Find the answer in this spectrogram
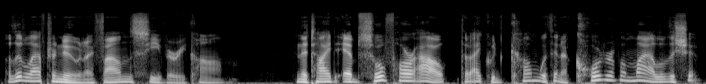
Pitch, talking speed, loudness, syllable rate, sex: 125 Hz, 255 wpm, -18 LUFS, 5.8 syllables/s, male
